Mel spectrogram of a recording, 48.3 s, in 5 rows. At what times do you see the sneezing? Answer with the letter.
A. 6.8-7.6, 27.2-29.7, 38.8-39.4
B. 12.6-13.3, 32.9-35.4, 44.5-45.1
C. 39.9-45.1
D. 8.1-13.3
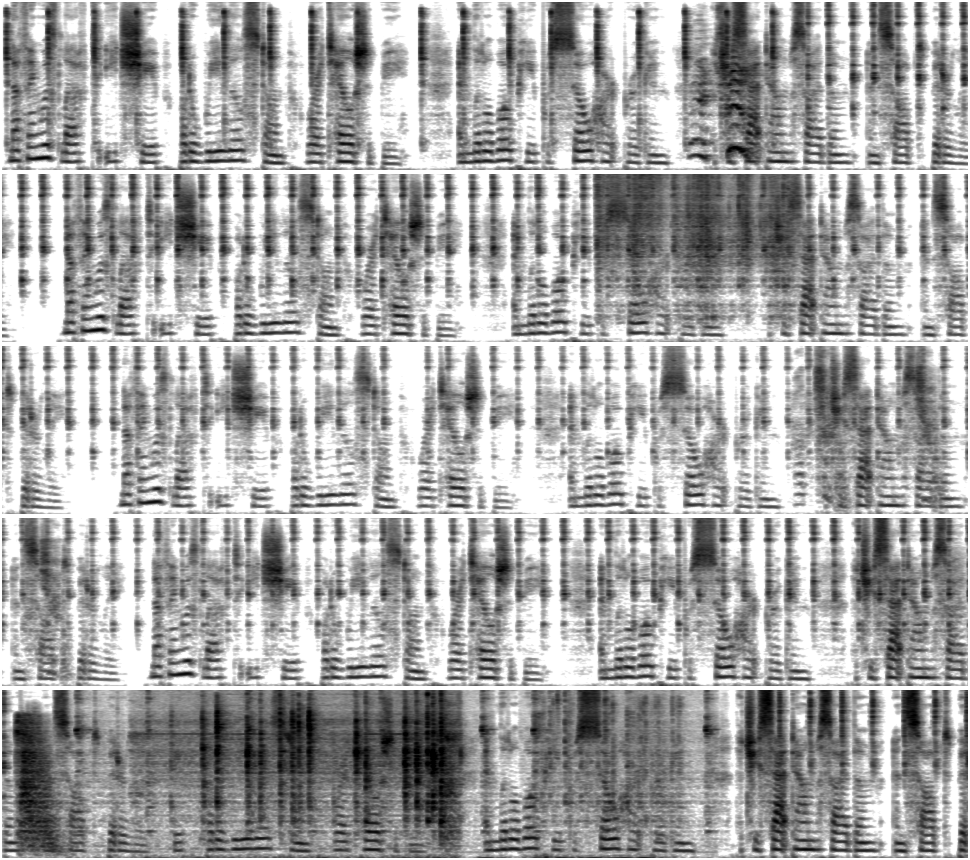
A.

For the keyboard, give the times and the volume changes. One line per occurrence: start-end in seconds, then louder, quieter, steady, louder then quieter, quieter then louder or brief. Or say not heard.
39.9-45.1 louder then quieter.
